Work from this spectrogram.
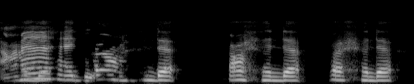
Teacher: Jadi ain dan ha dia sama-sama makhraj halqi atau makhraj tenggorokan, tapi tempatnya berbeda. Kalau ain dia di tengah tenggorokan, kalau ha dia di pangkal.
